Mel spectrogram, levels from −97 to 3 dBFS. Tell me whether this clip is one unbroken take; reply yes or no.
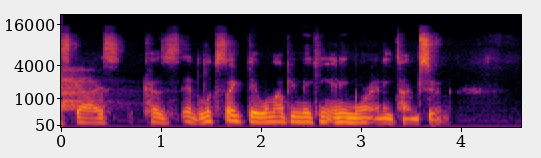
yes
